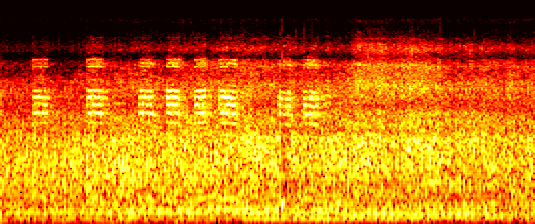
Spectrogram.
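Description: A small motor vehicle's engine runs nearby.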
